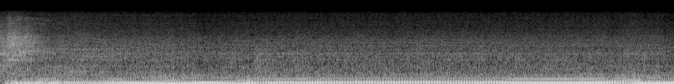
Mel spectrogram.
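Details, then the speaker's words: Salvage Audi A3 2.0 TFSI after the coolant hose and CV boot were replaced: a steady, even low rumble with a smooth settled idle and no knocks or misses, a normal idle. "but she's purring nicely lit she sounds pretty good to me"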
